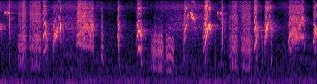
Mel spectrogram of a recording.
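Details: Long-tailed shrike in a lively lure recording stuffed with rich mimicry, meant to get other birds singing. Scratchy chatter mixes with squeaky whistled notes and harsh bursts in an uneven, rapid flow.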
